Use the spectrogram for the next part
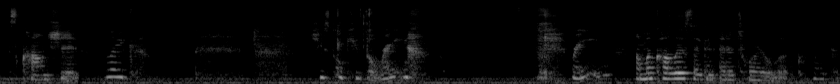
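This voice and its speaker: A woman's voice: sits high, animated, a little slow, long pauses, darkish tone. A young woman doing a casual makeup vlog, blunt and self-mocking, swearing freely and laughing at herself. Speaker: beauty vlogger. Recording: somewhat distant mic with faint noise.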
